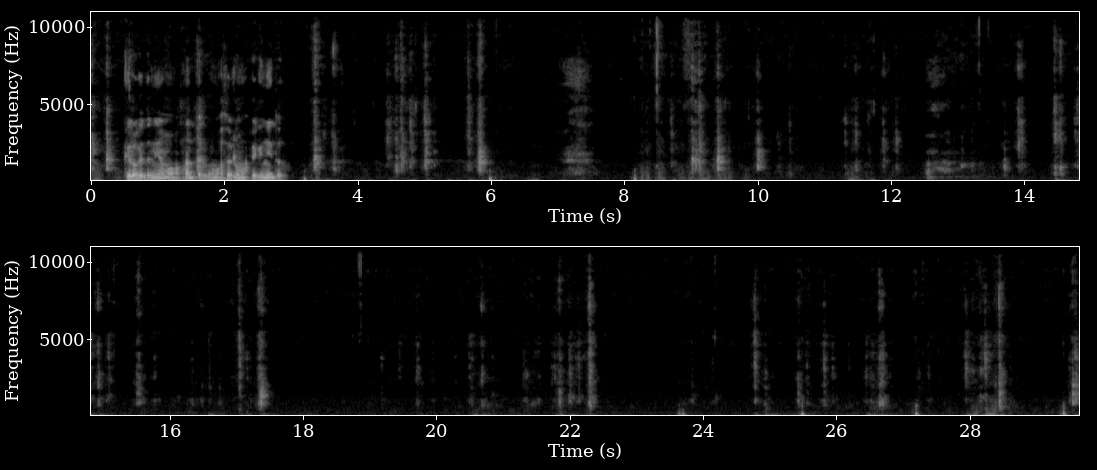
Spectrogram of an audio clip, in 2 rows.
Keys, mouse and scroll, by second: 1.5 alt+e, 3.4 shift+click, 3.5 a, 4.5 shift+n, 4.9 shift+middle click, 5.7 ctrl+r, 8.3 click, 8.6-13.4 middle drag, 11.4 z, 13.4 alt+right click, 14.5 2, 15.2-19.0 shift+middle drag, 17.2 ctrl+b, 19.0 right click, 20.6 z, 23.9 click, 24.2-25.7 middle drag, 24.9 r, 25.7 click, 26.5 s, 27.4 click, 27.6-29.6 middle drag, 28.0 g, 29.6 click.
